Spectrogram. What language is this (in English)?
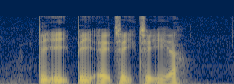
Danish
